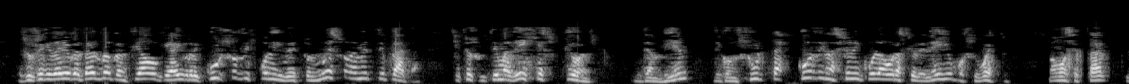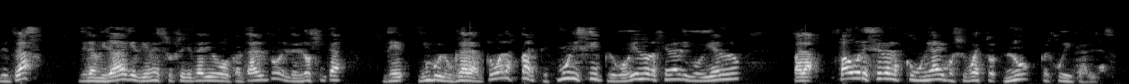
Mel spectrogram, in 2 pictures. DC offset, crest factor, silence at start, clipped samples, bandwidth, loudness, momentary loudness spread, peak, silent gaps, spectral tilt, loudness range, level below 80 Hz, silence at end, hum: under 0.1%; 16 dB; 0.2 s; under 0.1%; 6 kHz; -16 LUFS; 11 LU; 0 dBFS; none; -8.5 dB/octave; 3 LU; -66 dBFS; 0.25 s; none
